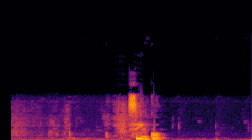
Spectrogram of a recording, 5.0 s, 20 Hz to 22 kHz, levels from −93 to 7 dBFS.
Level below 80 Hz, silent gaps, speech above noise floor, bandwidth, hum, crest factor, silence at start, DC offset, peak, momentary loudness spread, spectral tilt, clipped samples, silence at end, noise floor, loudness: -50 dBFS; none; 35 dB; 9.6 kHz; none; 20 dB; 0.25 s; under 0.1%; -2 dBFS; 28 LU; -3.5 dB/octave; under 0.1%; 0.65 s; -51 dBFS; -14 LUFS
